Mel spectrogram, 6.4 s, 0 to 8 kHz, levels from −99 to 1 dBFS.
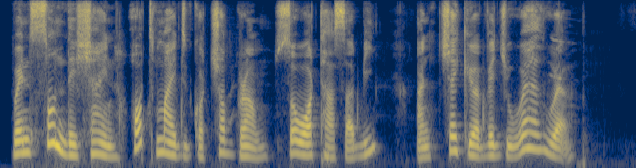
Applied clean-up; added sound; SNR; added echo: neural mask model DeepFilterNet 3.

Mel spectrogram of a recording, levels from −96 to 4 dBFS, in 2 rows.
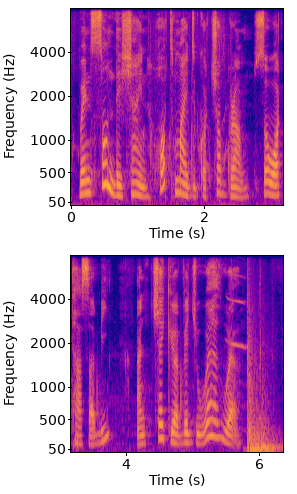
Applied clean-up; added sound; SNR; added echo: none; Walk, footsteps / Slam; 12 dB; none.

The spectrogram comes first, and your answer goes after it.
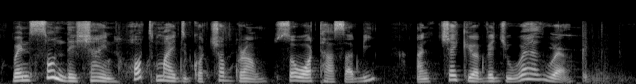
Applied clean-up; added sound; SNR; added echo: neural separator model SepFormer DNS4.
